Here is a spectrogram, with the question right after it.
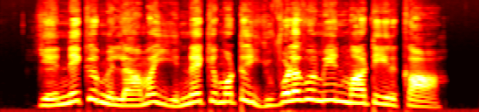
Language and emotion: Tamil, surprised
